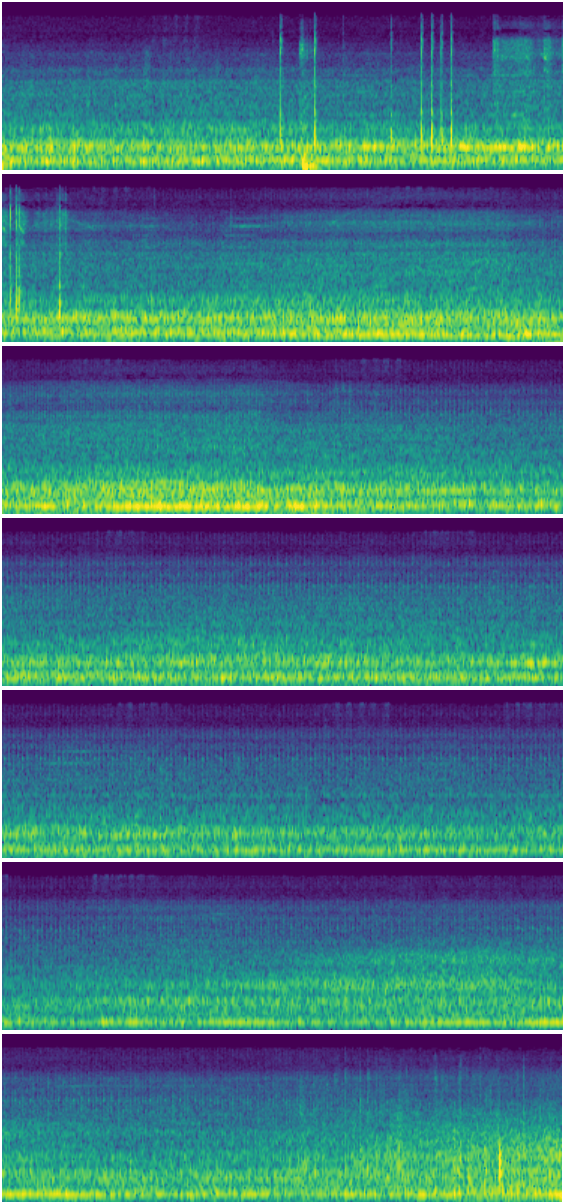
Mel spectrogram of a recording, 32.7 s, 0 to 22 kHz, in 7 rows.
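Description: Mallet 030+030 steam tank locomotive n° 403 hauling its train, heard from a distance as a steady rumble, with a low hum that comes and goes. A few sharp clicks sound in the first five seconds.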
